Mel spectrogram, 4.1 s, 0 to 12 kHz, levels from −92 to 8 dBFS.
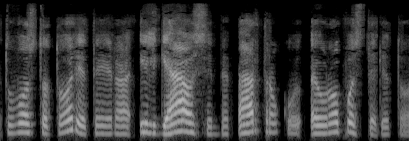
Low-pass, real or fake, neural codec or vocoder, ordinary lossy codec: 10.8 kHz; real; none; AAC, 32 kbps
